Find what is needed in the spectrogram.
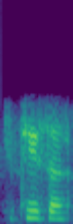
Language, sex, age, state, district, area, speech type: Hindi, female, 18-30, Madhya Pradesh, Gwalior, urban, conversation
